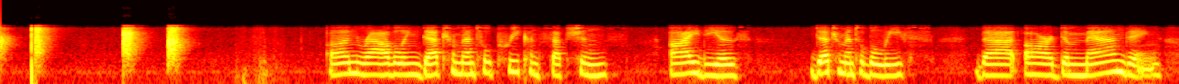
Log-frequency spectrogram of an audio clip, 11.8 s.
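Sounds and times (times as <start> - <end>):
hand claps: 0.0 - 2.0
speech: 3.3 - 7.5, 8.1 - 9.2, 9.8 - 11.7.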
